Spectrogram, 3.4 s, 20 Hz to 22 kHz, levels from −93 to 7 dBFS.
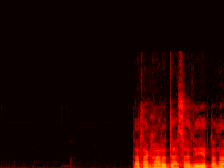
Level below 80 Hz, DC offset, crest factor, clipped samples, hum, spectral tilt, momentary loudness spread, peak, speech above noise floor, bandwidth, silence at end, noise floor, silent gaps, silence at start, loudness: -84 dBFS; under 0.1%; 18 dB; under 0.1%; none; -6.5 dB/octave; 4 LU; -22 dBFS; 46 dB; 15 kHz; 0 s; -81 dBFS; none; 2 s; -36 LUFS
